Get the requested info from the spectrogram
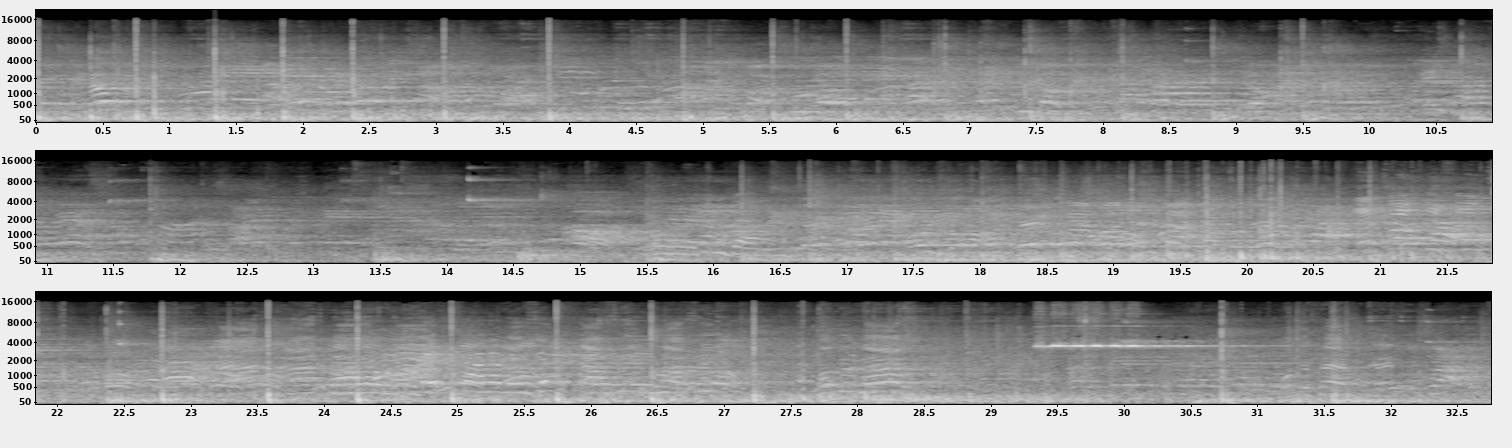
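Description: Basketballs bouncing on a hardwood gym floor, many sharp bounces through the whole stretch, over a steady background of many people's voices. Near the end a short, high whistle blast.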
